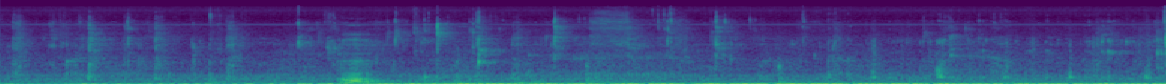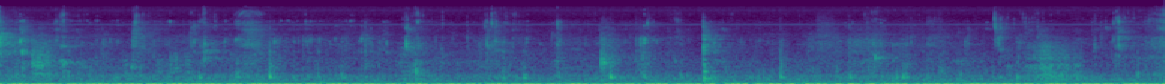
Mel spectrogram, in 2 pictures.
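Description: Eating sounds: two people chewing mouthfuls of braised pork ribs and potato, with frequent small clicks of chopsticks and a spoon against the dishes.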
